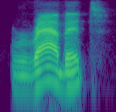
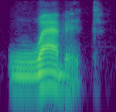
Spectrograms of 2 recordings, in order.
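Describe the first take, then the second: First: The word begins with an R sound. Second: The word begins with a W sound.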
